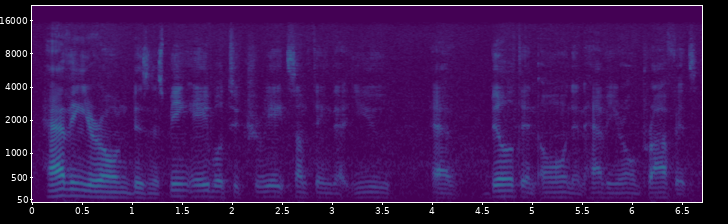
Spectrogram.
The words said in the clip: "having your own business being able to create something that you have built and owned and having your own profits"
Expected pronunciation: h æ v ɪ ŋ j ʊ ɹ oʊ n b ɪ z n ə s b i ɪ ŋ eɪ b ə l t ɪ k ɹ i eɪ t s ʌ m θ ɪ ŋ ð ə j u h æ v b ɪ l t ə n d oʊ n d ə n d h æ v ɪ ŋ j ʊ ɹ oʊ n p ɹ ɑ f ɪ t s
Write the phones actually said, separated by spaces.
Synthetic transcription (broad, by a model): h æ v ɪ ŋ j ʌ ɹ oʊ n b ɪ z n ə s b i ɪ ŋ eɪ b l t ɪ k ɹ i eɪ t s ʌ m θ ɪ ŋ ð ə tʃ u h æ v b ɪ l t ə n oʊ n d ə n h æ v ɪ ŋ j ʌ ɹ oʊ n p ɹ ɑ f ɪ t s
